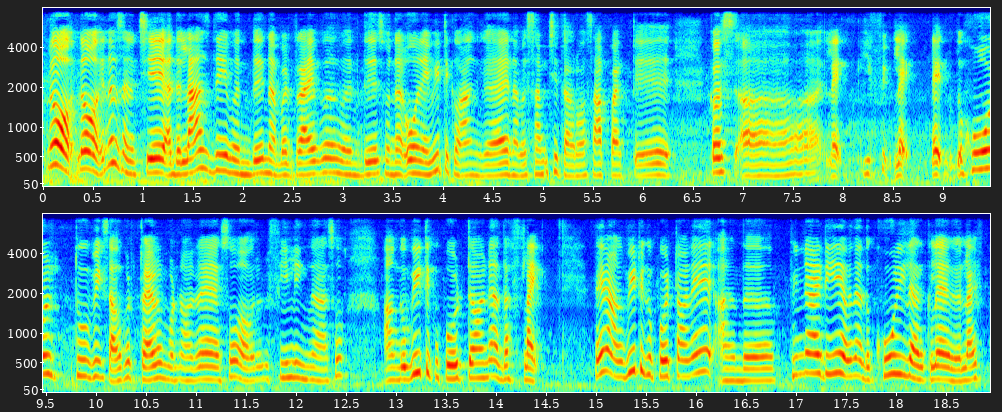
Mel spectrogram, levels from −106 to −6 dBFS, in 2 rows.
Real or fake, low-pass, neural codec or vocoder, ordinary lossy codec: fake; 7.2 kHz; codec, 24 kHz, 3.1 kbps, DualCodec; none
